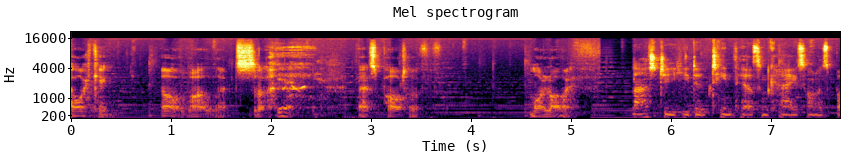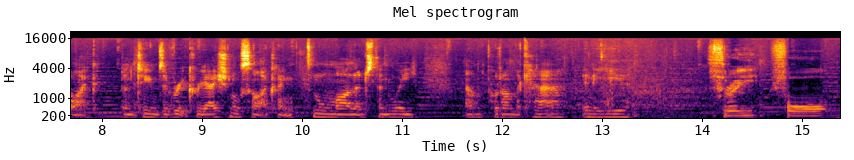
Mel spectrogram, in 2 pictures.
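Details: Adult woman speaking, with background music; normal speech.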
